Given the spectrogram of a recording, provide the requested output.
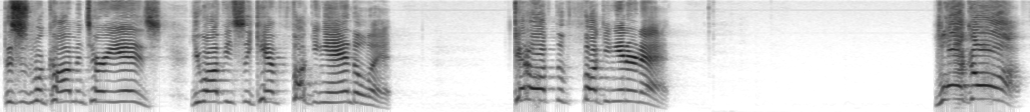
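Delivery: yelling insults at a streamer; furious yelling. Real, not acted. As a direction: shout her off the stream. Ranting at rival on stream.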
